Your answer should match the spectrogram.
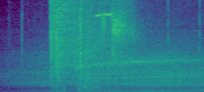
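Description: School bus pulling away: a loud hiss about half a second in, then the engine running with a steady low drone.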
